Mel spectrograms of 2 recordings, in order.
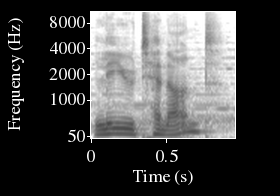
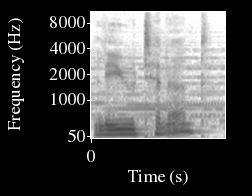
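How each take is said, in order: No difference in how they are said.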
